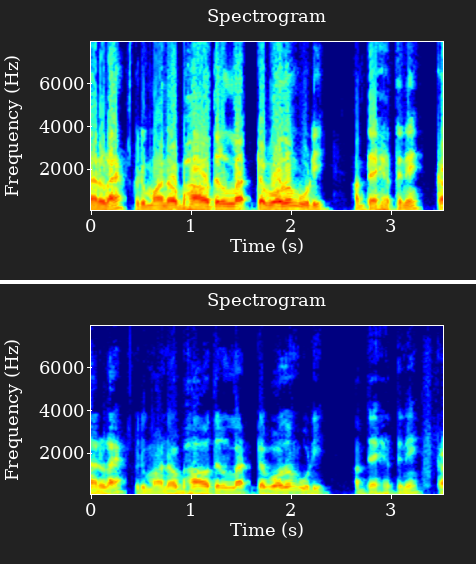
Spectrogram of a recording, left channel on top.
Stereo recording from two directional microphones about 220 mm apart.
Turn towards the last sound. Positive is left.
turn(degrees=50)  # may be behind; listen again after turning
